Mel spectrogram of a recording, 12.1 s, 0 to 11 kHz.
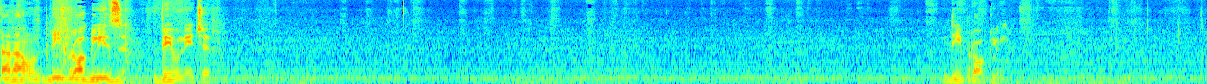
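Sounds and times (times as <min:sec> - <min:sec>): pen scratching on paper: 0:00.2 - 0:12.0.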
